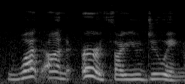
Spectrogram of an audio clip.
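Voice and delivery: ordinary delivery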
